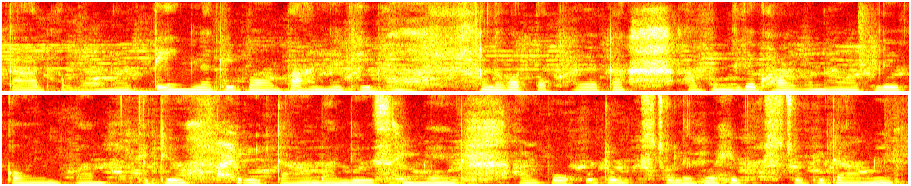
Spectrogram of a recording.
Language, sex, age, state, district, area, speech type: Assamese, female, 45-60, Assam, Charaideo, rural, spontaneous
